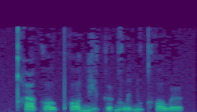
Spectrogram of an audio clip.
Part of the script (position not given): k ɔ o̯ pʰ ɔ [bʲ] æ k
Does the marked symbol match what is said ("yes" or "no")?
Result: yes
